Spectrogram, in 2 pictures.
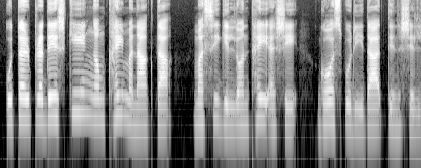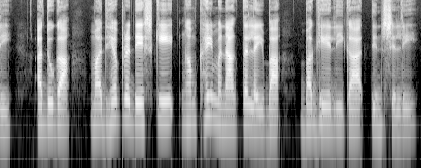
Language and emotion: Manipuri, neutral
